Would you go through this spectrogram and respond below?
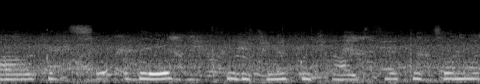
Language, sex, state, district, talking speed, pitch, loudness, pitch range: Hindi, female, Bihar, Jahanabad, 135 wpm, 250 Hz, -18 LUFS, 230-260 Hz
